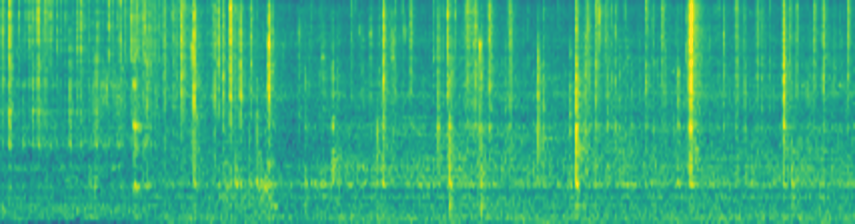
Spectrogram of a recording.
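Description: Egg frying in olive oil in a nonstick pan, sizzling with many small crackles and pops. In the first few seconds a wooden spatula scrapes under the egg as it is folded in half.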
